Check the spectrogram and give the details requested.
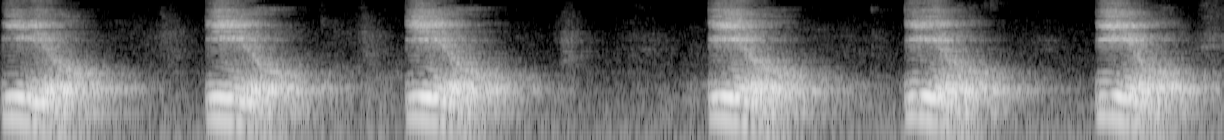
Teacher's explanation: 그러니까 여기에서도 마찬가지로 모음 발음에서 L 발음까지 혀가 움직이다 보니까 내가 만들려고 하지 않지만 혀 움직임에 의해서 공기가 변하면서 저절로 슈아 소리를 만들어내게 돼요. 그 소리가 바로 다크 L 발음의 특징입니다.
